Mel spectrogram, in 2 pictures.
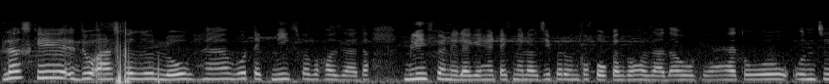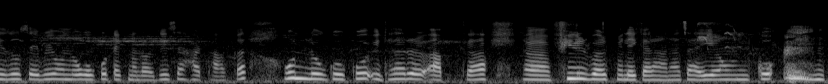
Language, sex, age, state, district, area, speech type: Urdu, female, 30-45, Uttar Pradesh, Aligarh, rural, spontaneous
